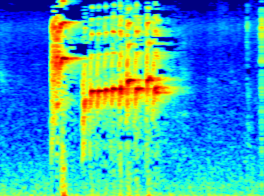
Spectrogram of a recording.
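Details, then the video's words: A lesser green leafbird gives a brief burst of song: a sharp, very high opening note, then a quick run of bright chattering, warbled notes lasting about a second. "Pancingan anti bisu !! Cucak ijo mini"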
